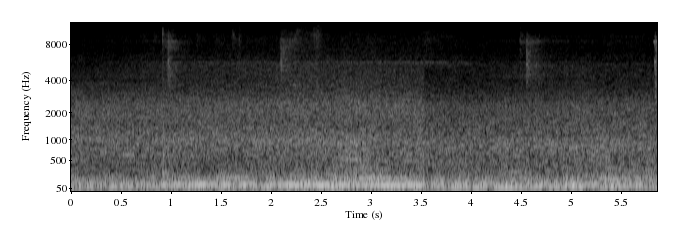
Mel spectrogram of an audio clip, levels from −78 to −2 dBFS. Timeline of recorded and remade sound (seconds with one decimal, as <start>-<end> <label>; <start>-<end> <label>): 0.0-1.0 remade; 1.0-4.2 recorded; 4.2-5.2 remade; 5.2-5.9 recorded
